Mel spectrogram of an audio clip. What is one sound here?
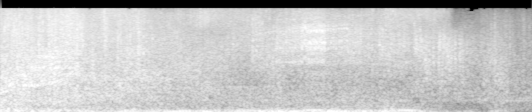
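Electric bolts crackle and buzz loudly.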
